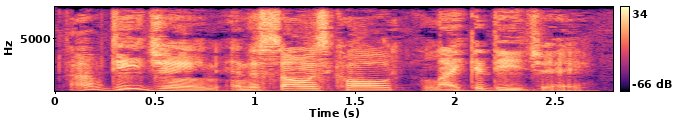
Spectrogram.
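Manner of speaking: usual speaking voice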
